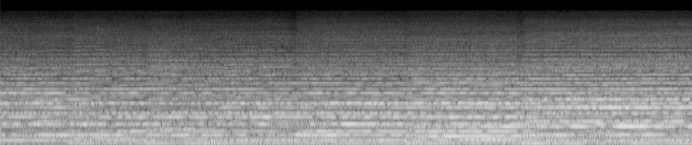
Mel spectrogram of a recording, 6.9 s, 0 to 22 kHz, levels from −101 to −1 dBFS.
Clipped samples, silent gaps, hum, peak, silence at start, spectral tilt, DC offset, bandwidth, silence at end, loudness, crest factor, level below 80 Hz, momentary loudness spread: under 0.1%; none; none; -4 dBFS; 0 s; -7 dB/octave; under 0.1%; 12 kHz; 0 s; -18 LUFS; 14 dB; -30 dBFS; 6 LU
